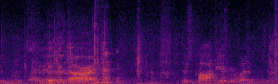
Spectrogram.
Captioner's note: crowd laughing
